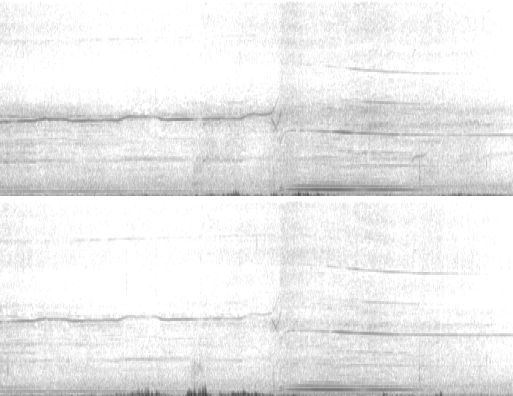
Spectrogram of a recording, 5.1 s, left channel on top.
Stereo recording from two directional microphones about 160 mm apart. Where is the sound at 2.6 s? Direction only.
10° left (ahead or behind).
